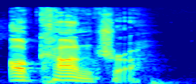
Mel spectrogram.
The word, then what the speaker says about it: Alcantara: Yeah, Sandy Alcantara, whatever, is pitching for the Alcantara. – Marlins tonight. Yeah. – He prefers that it's pronounced Alcantara.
